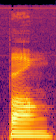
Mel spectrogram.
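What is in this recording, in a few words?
"bang", Mandarin Chinese, first tone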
